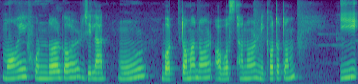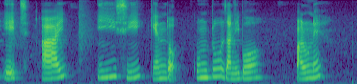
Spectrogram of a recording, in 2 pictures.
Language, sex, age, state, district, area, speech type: Assamese, female, 30-45, Assam, Sivasagar, urban, read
